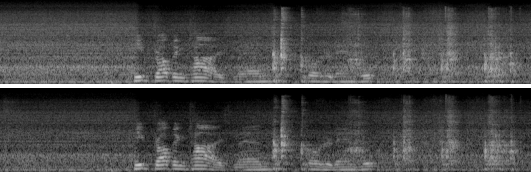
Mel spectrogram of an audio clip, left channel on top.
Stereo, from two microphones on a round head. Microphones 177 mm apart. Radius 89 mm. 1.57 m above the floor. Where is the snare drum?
No snare drum in this recording.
